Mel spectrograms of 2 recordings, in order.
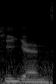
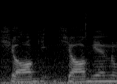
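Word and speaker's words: Keoghan: It features uh uh uh uh Barry Barry Keegan. Uh back when I was calling him Barry Kogan when like I didn't understand how to pronounce his name.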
